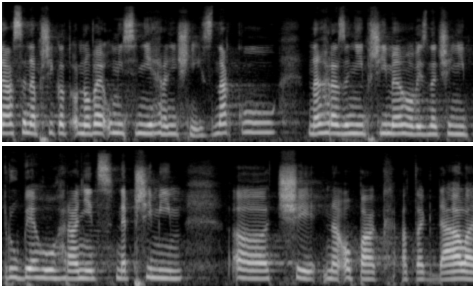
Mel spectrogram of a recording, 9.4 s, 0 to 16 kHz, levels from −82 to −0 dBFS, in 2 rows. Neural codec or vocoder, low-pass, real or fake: vocoder, 44.1 kHz, 128 mel bands every 512 samples, BigVGAN v2; 14.4 kHz; fake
